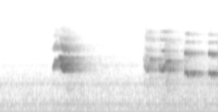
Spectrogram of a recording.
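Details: Parrot voicing a short raspy squawk, then after a pause a longer rough call that breaks into several falling notes.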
